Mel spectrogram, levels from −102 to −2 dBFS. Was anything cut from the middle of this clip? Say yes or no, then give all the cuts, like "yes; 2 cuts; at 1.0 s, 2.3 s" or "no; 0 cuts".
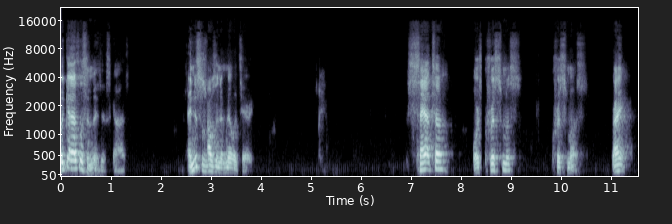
yes; 2 cuts; at 2.9 s, 8.4 s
